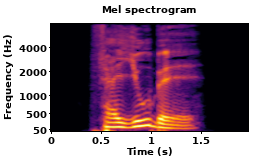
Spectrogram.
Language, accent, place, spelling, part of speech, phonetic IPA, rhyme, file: German, Germany, Berlin, verjubel, verb, [fɛɐ̯ˈjuːbl̩], -uːbl̩, De-verjubel.ogg
- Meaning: inflection of verjubeln: 1. first-person singular present 2. singular imperative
